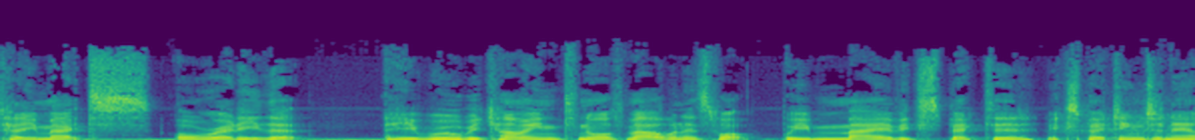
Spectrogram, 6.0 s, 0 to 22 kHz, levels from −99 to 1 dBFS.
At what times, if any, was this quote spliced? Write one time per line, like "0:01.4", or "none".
none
